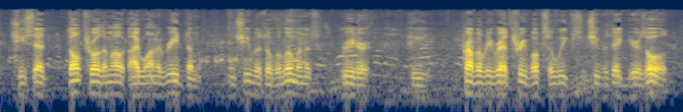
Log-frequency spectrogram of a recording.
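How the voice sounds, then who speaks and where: Over noticeable background noise, a man with a very deep, low voice talks at a moderate pace in a flat monotone, leaving long, frequent pauses. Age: 80s+. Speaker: elderly widower sharing healthcare experience. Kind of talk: testimony. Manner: halting.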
